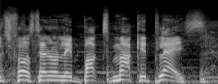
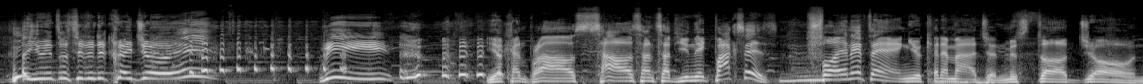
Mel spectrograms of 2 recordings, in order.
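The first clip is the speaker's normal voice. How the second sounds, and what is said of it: Put-on mixed French-style accent. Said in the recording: “I don't know if they want me to do a French accent ... I'm just hybriding accents.”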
